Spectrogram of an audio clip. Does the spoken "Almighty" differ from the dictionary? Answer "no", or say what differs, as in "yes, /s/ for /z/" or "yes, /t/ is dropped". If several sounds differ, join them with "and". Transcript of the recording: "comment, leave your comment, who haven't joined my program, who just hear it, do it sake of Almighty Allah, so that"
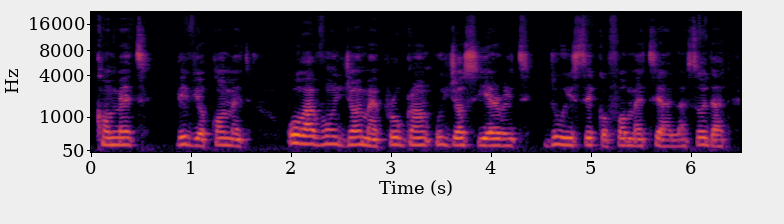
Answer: yes, /l/ is dropped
